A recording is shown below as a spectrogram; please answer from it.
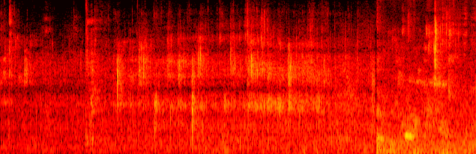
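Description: Fish pieces frying in foaming groundnut oil, a faint, soft sizzle with light crackles and bubbling pops, plus an occasional clink from a utensil, heard up close without talking.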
